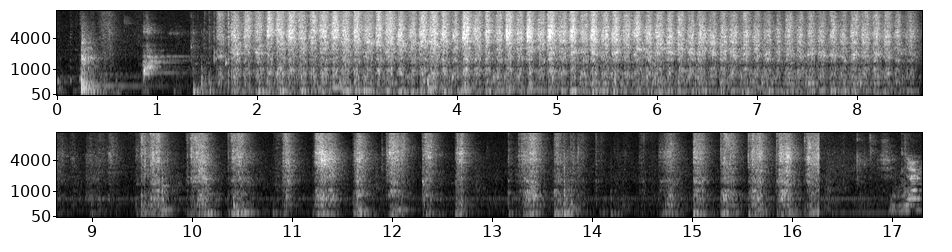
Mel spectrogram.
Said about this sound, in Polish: przetarte, cebulka przetarta. Teraz wygarnę sobie starki jeszcze resztę tych potartych ziemniaków.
